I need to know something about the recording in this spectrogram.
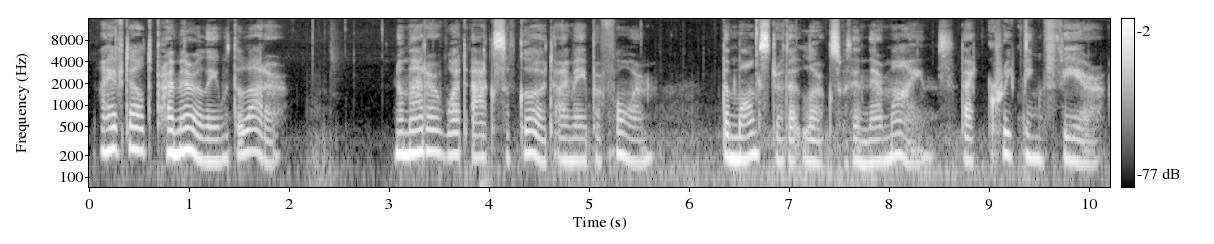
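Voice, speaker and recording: Woman voicing an immortal witch, ASMR roleplay, mellow breathy whisper, proud, lovelorn, deliberate wording, faint background noise. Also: lowish voice. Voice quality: soft, breathy, frequently whispered. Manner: slow, formal, deliberate storyteller phrasing. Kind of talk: intimate ASMR roleplay monologue.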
